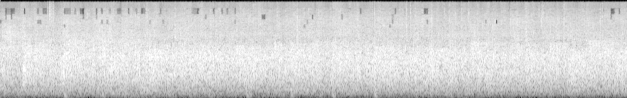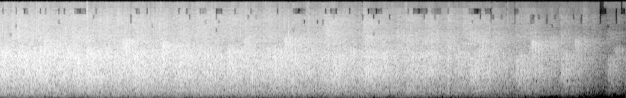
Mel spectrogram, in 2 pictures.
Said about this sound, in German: Ja, dann ein Applaus.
